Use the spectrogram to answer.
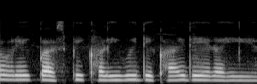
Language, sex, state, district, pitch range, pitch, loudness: Hindi, female, Uttar Pradesh, Gorakhpur, 195-210 Hz, 205 Hz, -18 LUFS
